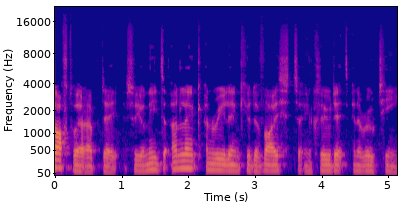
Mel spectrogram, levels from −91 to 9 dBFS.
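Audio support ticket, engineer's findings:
No faults found in this speech clip; nothing to report for the ticket.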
